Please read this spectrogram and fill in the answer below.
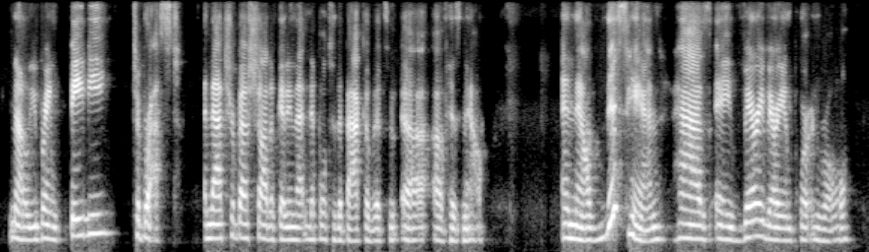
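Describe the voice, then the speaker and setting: A woman with a New Jersey accent talks at a fairly slow pace, her very deep, low pitch carrying fairly even intonation. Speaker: lactation consultant. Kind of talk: class instruction. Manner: casual, conversational.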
